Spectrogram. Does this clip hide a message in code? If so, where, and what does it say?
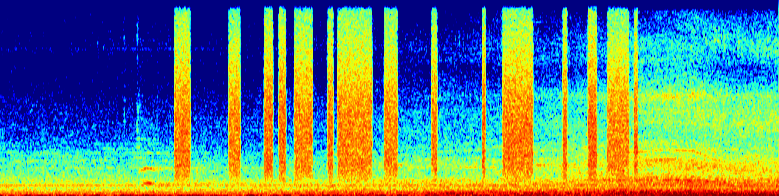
No, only bursts of noise, with street noise.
